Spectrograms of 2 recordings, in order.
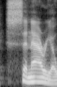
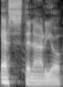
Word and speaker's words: scenario: We say the scenario. We don't say it with an E in there. We don't say the escenario, sino the scenario.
